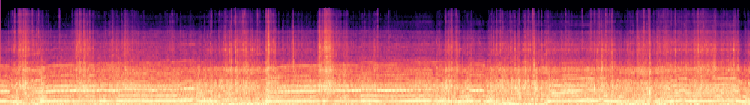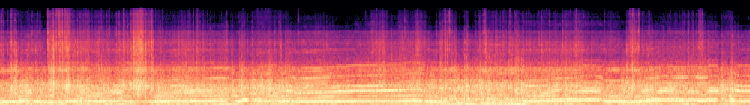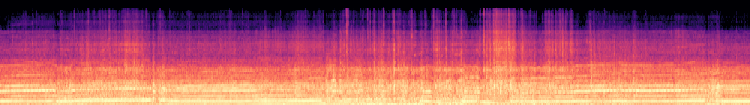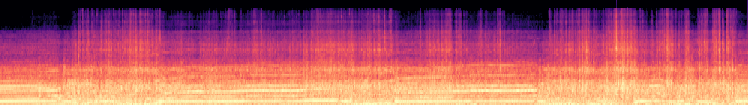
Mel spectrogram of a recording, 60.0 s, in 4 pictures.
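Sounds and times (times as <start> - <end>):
gravel knocks and crackles: 0.0 - 20.9, 34.7 - 43.9, 46.0 - 59.9
car engine revving: 0.0 - 59.9.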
